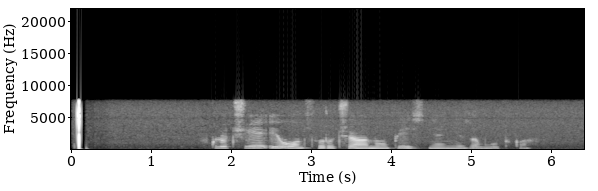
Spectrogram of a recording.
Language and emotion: Russian, sad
